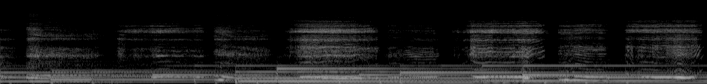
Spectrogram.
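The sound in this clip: A voice imitates a fish-like creature gasping for air on land, making a series of short, breathy, raspy gasps over steady background music.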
